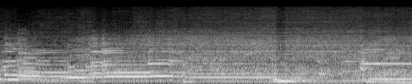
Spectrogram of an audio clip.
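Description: Live rock band playing: electric guitar over bass, keyboard and drums, with the guitar notes bending and sliding in pitch.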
